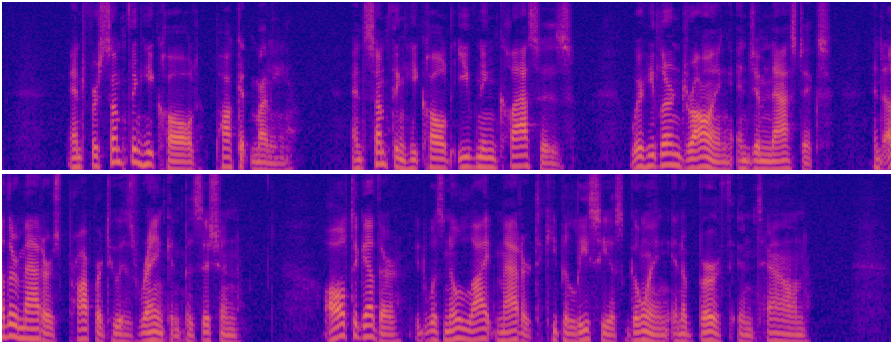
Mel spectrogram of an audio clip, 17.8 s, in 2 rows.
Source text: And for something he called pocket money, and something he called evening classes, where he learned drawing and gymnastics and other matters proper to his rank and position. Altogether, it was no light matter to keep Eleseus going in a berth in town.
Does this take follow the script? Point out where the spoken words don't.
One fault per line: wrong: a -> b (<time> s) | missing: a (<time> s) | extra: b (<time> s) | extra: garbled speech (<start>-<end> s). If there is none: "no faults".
no faults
